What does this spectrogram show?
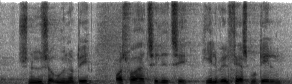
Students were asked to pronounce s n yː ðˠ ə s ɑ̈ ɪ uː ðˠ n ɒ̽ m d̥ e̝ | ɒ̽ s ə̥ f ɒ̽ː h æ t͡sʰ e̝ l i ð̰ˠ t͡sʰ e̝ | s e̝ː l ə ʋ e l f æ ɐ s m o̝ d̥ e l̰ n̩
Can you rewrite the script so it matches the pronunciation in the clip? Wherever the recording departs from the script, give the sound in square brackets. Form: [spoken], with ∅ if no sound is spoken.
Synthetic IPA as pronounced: s n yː ðˠ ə s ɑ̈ ɪ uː ðˠ n ɒ̽ m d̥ e̝ | ɒ̽ s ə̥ f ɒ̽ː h æ t͡sʰ e̝ l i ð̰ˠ t͡sʰ e̝ | [h] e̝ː l ə ʋ e l f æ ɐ s m o̝ d̥ e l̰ n̩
